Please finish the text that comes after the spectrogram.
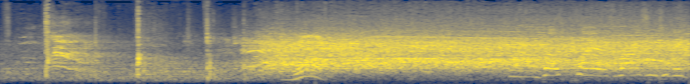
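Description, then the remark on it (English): A few sharp racket-on-ball thwacks ring out, then a tennis crowd erupts into loud, sustained cheering and applause after a player wins a point, roaring on without letting up, with scattered shouts in the mix. “The crowd exploded into cheers after Serena's opponent, Lindsay Davenport, won a point”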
